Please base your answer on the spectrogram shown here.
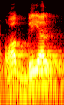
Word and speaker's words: ربی: سبحان ربی الاعلی، سبحان، یہاں پر ہا کو ظاہر کرنا ہے، سبحان ربی ربی، یہاں پر تشدید ہے با میں، اس لیے تھوڑا سختی کریں گے، ربی الاعلی، سبحان ربی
